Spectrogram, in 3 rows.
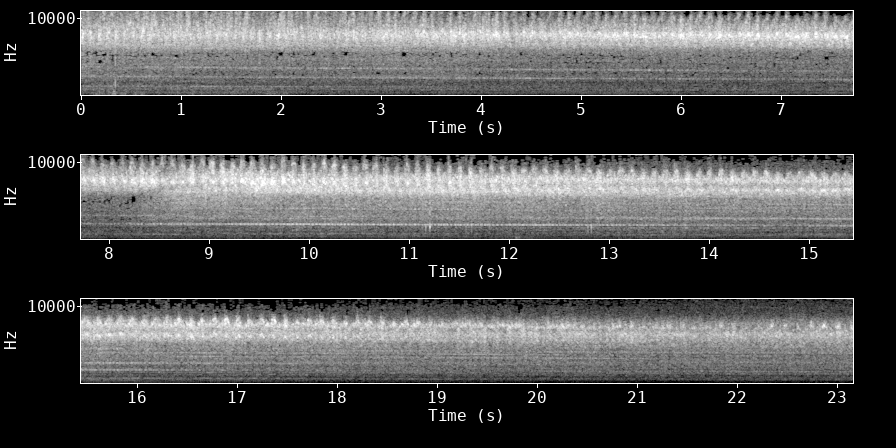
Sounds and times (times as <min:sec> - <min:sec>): Helicopter: 0:00.0 - 0:23.1.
